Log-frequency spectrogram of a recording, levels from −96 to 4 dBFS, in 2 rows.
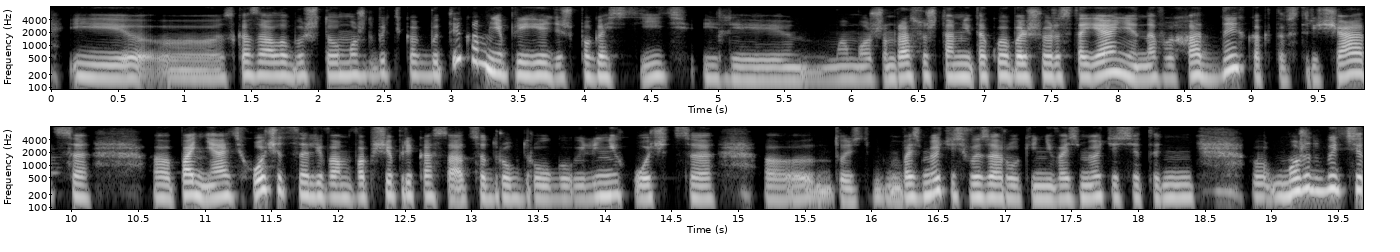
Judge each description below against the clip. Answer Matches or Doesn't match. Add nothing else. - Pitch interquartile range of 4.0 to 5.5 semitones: Doesn't match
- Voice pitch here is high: Doesn't match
